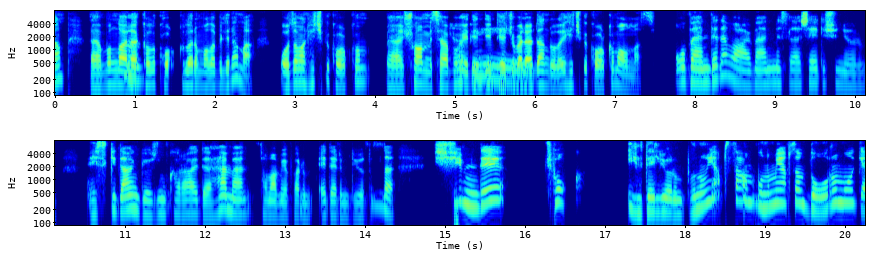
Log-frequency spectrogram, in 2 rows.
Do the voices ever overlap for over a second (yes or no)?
yes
